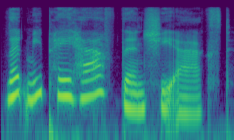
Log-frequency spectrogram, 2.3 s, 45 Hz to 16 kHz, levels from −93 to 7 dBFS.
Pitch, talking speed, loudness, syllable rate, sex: 230 Hz, 180 wpm, -17 LUFS, 3.7 syllables/s, female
